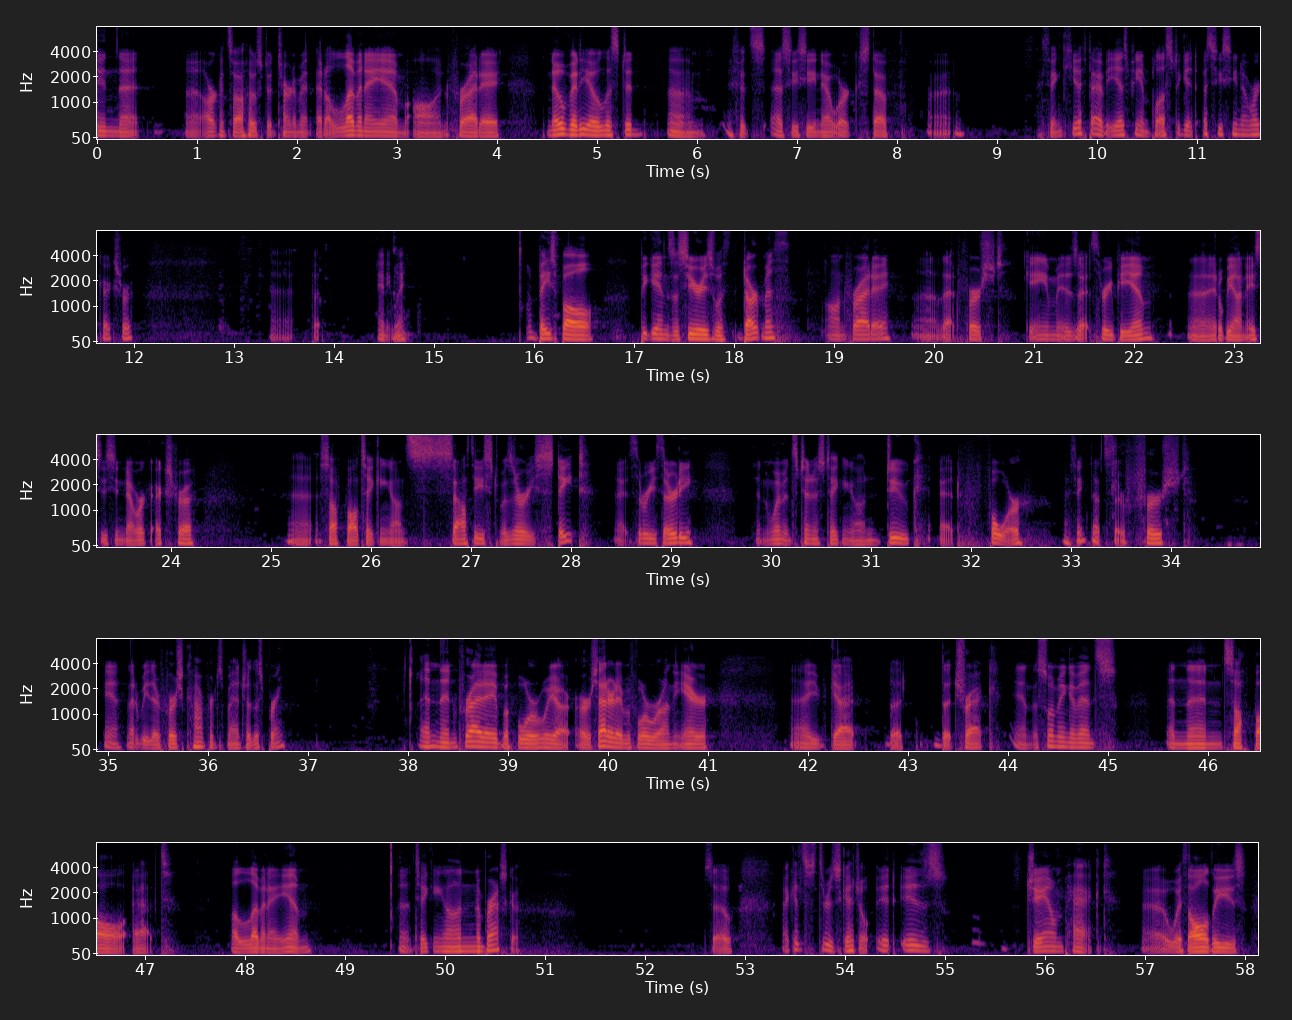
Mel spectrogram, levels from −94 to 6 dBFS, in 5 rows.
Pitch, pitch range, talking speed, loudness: 110 Hz, 100-130 Hz, 145 wpm, -40 LUFS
